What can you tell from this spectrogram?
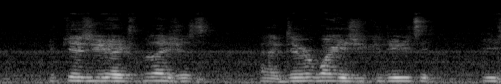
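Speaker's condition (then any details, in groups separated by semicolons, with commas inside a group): Friedreich's ataxia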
